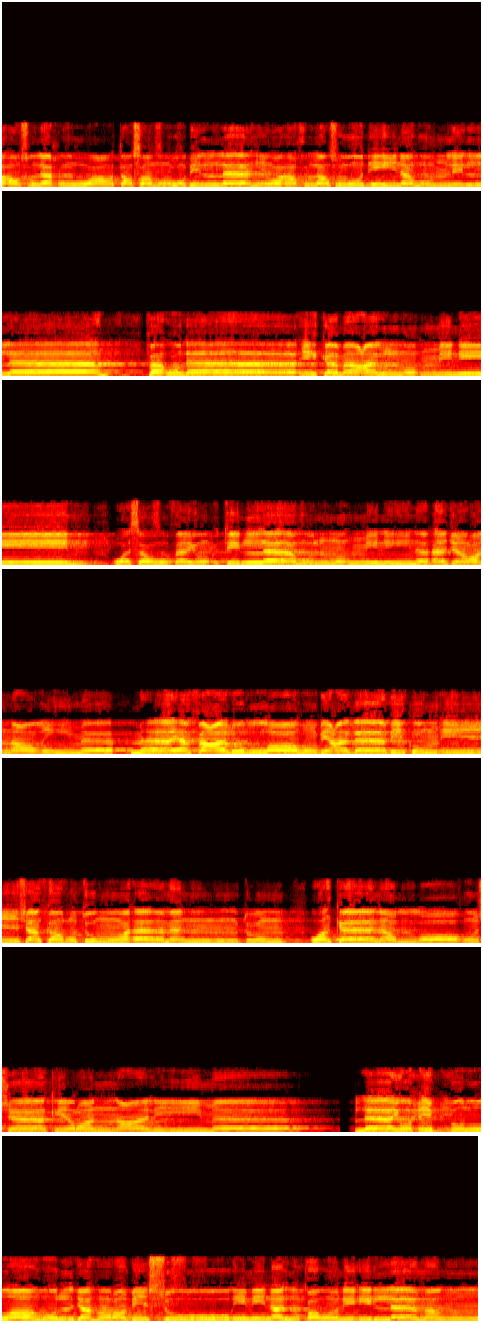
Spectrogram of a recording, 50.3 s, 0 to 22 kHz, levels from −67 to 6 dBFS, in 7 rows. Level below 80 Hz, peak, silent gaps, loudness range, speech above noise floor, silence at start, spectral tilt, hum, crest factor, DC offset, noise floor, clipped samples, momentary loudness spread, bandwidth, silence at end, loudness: -48 dBFS; -2 dBFS; 41.04-41.09 s; 4 LU; 22 dB; 0 s; -4 dB/octave; none; 14 dB; under 0.1%; -38 dBFS; under 0.1%; 7 LU; 8.2 kHz; 0 s; -15 LUFS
